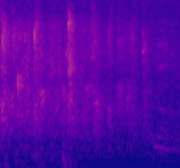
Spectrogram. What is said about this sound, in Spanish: Un aplauso, por favor, que sigue muchas gracias.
